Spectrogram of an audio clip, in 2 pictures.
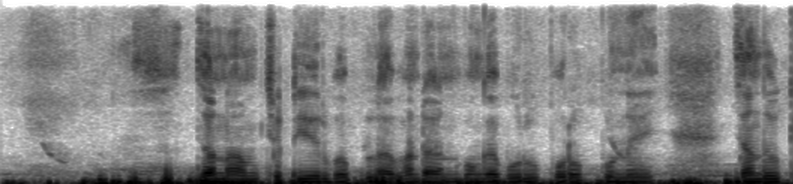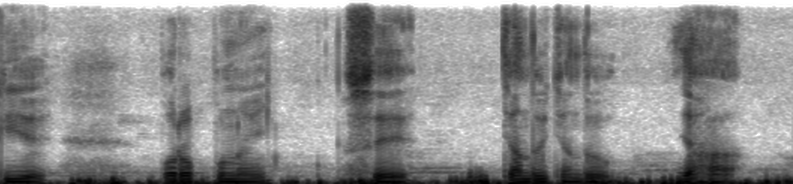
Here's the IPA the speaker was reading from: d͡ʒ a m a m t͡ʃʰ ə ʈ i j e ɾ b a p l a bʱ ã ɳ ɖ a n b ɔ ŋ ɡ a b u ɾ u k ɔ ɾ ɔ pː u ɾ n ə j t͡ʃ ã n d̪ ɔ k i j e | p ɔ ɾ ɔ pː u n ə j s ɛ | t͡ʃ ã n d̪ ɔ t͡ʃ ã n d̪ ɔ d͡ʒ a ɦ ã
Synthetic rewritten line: d͡ʒ a n a m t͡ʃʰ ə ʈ i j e ɾ b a p l a bʱ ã ɳ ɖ a n b ɔ ŋ ɡ a b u ɾ u p ɔ ɾ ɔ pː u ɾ n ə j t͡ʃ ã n d̪ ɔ k i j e | p ɔ ɾ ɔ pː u n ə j s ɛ | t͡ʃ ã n d̪ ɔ t͡ʃ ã n d̪ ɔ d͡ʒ a ɦ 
